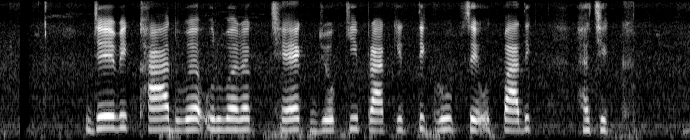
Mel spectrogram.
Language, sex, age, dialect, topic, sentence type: Magahi, female, 25-30, Northeastern/Surjapuri, agriculture, statement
